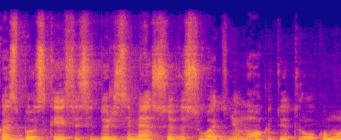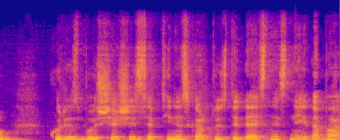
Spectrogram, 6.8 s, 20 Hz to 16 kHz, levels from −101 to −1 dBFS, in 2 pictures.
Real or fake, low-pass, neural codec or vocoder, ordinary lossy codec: fake; 14.4 kHz; vocoder, 44.1 kHz, 128 mel bands, Pupu-Vocoder; AAC, 96 kbps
